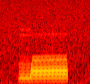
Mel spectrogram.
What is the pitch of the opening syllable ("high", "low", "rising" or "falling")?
high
